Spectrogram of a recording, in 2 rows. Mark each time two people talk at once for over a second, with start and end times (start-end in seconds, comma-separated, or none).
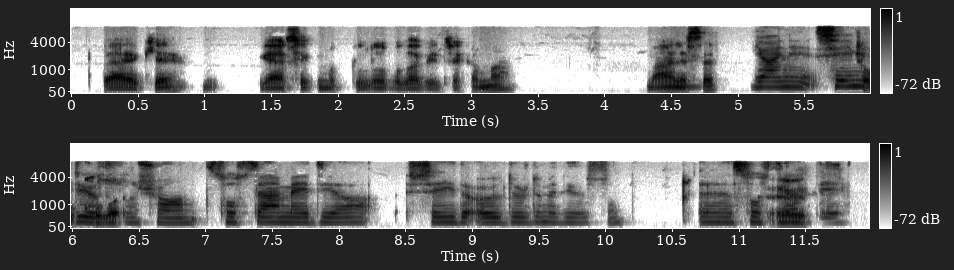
none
